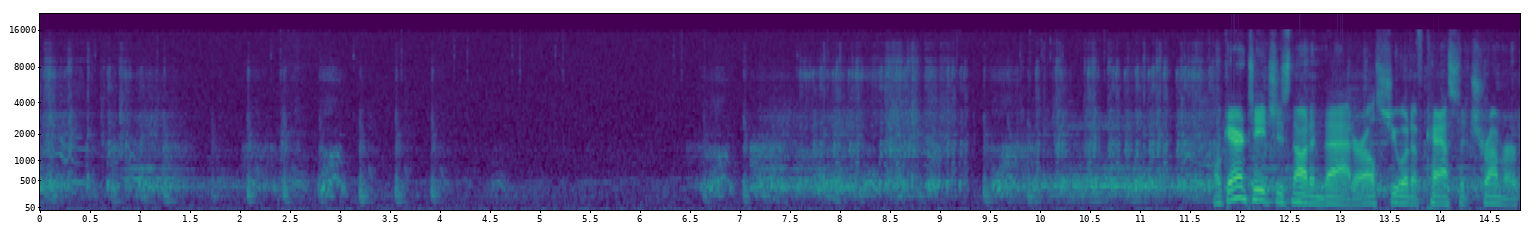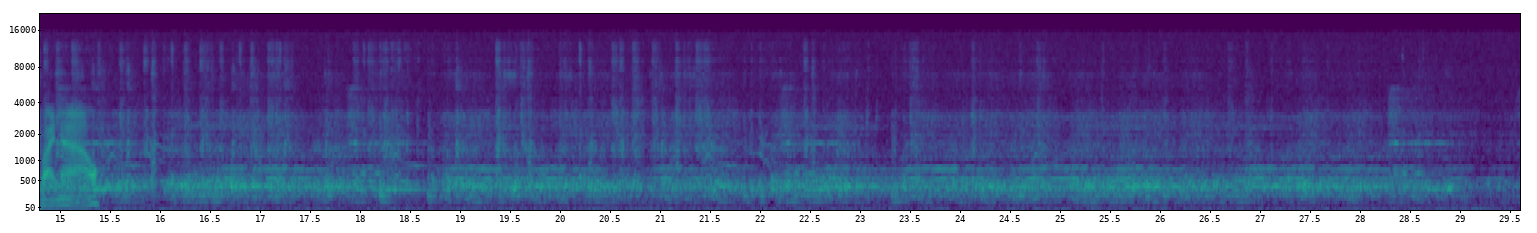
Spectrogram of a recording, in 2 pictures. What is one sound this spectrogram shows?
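Spells crackle and blast in a fight.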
